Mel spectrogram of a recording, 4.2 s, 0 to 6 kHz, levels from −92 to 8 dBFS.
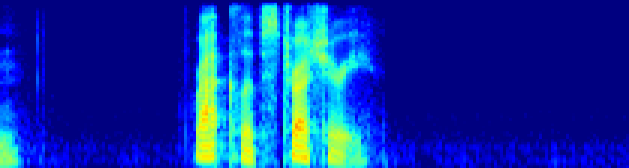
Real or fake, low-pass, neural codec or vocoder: fake; 5.4 kHz; codec, 16 kHz, 0.8 kbps, ZipCodec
